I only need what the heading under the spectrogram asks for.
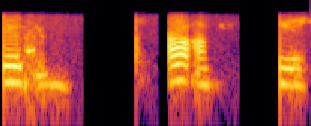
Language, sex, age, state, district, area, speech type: Assamese, female, 18-30, Assam, Sonitpur, rural, conversation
